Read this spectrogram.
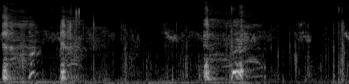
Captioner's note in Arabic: سعال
